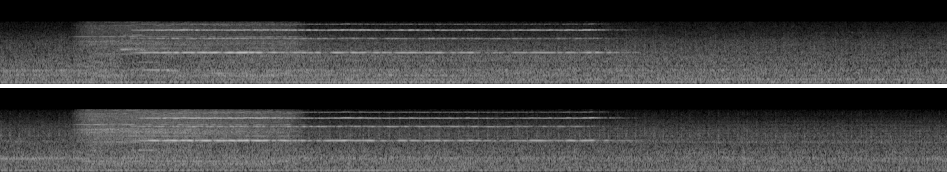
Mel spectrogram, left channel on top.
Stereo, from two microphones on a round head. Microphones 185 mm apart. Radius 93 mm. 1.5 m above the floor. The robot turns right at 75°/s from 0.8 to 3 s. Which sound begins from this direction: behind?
A violin, at 1.3 s.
